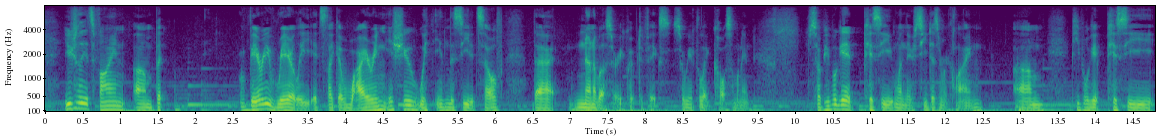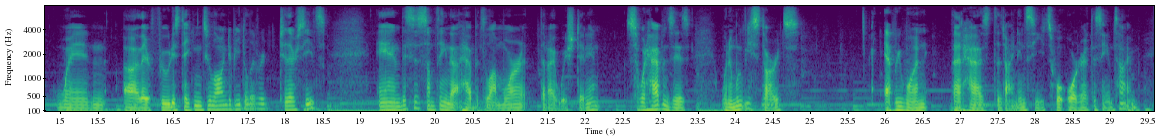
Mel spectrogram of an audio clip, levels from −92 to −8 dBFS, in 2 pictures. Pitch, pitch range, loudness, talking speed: 95 Hz, 90-115 Hz, -28 LUFS, 185 wpm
